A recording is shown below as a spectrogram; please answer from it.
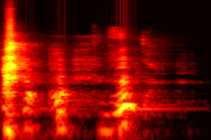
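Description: Three short bursts of a man's voice, about half a second apart, with no full words.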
